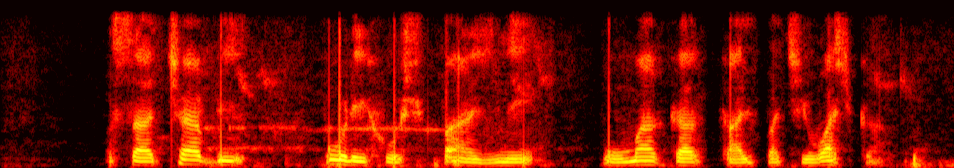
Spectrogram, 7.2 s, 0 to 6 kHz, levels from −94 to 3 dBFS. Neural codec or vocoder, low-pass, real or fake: vocoder, 22.05 kHz, 80 mel bands, WaveNeXt; 5.4 kHz; fake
